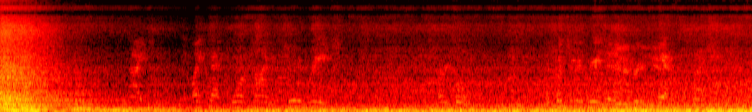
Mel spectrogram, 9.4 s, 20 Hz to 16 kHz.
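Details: Customer's freshened 441ci LS7 stroker V8 (re-ringed, new bearings, heads redone, new port-matched intake, same cam) on the dyno, final pull to 6,500 rpm; deep dense roar holds hard and builds with revs, no knocks or misses, a normal full-throttle run.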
